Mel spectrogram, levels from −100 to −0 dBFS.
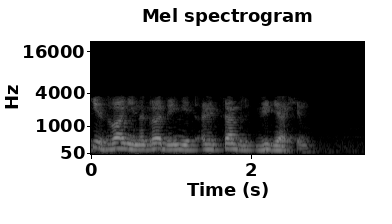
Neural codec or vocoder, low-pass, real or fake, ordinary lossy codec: none; 3.6 kHz; real; MP3, 32 kbps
